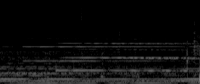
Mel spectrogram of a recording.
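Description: Soft background music with long held notes that change every second or so.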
